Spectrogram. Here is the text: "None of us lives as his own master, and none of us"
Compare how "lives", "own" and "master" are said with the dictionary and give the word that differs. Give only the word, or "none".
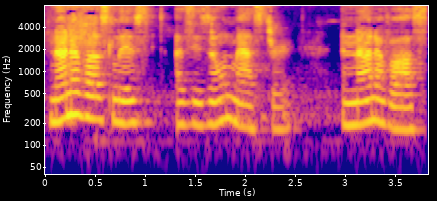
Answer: none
